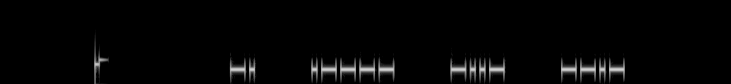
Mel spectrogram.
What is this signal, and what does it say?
Morse code, heard as a keyed tone, about 25 wpm, spaced as for 12 wpm, 690 Hz. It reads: N1XQ
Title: USA Call Signs - 4 Characters - 4x Character Spacing - 25wpm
